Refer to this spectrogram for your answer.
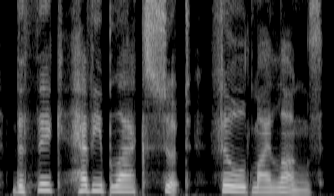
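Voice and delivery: ordinary delivery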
